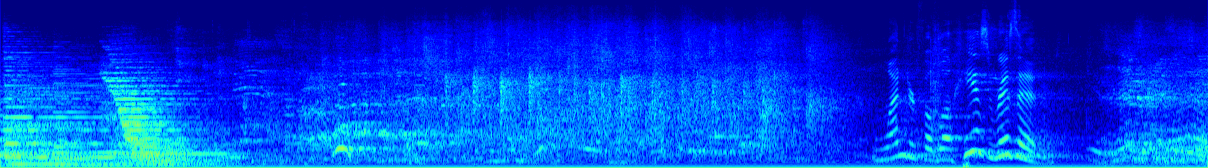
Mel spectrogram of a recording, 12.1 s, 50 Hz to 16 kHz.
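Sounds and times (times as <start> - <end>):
congregation applauding: 2.2 - 8.6.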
